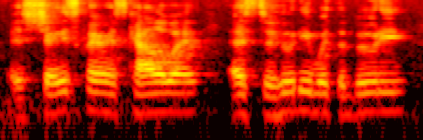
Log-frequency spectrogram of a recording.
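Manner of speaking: normal talking voice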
